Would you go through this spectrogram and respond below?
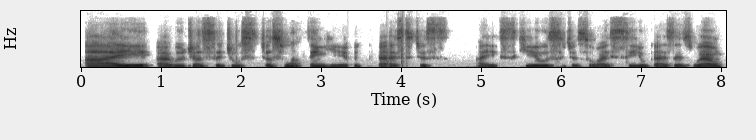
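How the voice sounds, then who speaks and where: A woman's voice: deep voice, slow, gravelly, a little mellow. A woman from Brazil with a Brazilian accent, a native Portuguese speaker, presenting an online workshop in a conversational way and rephrasing as she explains. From Brazil, Amazon region. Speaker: workshop presenter, self-development coach.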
